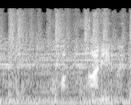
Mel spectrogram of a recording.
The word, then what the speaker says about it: Ohanian: Ohanian. – Ohanian.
